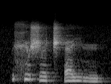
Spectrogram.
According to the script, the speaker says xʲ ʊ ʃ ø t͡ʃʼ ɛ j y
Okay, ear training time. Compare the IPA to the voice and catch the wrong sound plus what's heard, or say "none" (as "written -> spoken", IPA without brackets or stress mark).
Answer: ø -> ɘ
